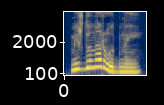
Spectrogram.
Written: mejdunarodnii

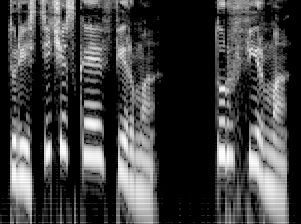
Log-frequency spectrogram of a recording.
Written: turistitseskaya firma

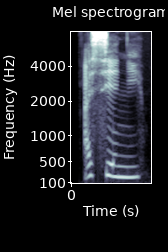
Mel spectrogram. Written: osennii

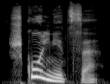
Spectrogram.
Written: shkolniza

